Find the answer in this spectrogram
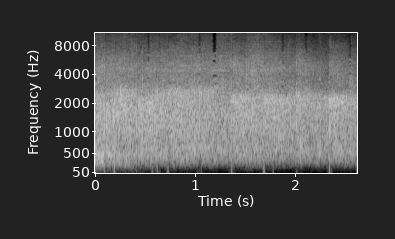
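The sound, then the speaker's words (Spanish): A crowd applauds for the Señor de Esquipulas, a dense, even wash of many hands clapping at a constant loud level, with a few sharper individual claps standing out, and no voices. “Pues, un aplauso al señor de Cipula.”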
